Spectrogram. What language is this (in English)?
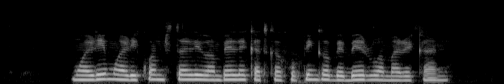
Swahili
